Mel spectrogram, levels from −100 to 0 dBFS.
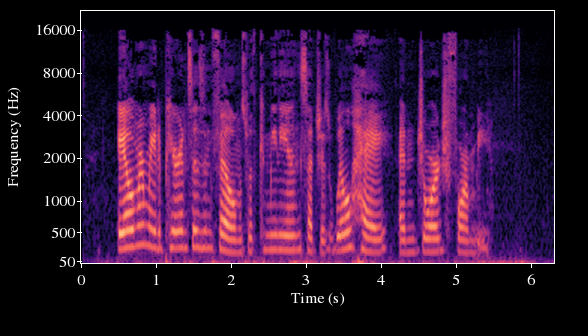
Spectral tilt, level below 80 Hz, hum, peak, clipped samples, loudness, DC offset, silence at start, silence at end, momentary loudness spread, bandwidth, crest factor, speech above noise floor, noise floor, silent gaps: -2 dB/octave; -50 dBFS; none; -2 dBFS; under 0.1%; -22 LUFS; under 0.1%; 0.5 s; 0.4 s; 14 LU; 16.5 kHz; 22 dB; 24 dB; -47 dBFS; none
